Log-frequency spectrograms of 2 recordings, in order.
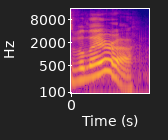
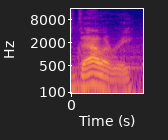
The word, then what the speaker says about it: Valerie: isn't that who's this oh it's valera val valerie valerie i don't want to keep so why did i say why did i say your name wrong it's valerie that's quite the look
